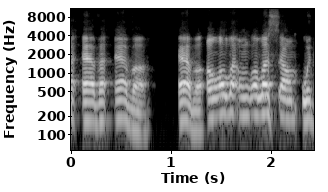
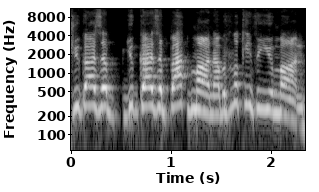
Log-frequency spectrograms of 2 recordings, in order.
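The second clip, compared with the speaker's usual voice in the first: put-on Jamaican accent, pitched slightly higher; 6 semitones higher than usual. Retelling what a man said while handing out rum, in a Jamaican accent. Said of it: "He goes again with the Jamaican accent".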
